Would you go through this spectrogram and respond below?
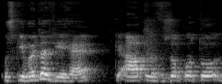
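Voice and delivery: ordinary talk, nothing marked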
